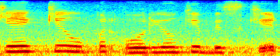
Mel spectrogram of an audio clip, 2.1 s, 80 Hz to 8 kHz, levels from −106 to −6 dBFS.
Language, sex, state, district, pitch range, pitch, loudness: Hindi, female, Haryana, Charkhi Dadri, 215-250 Hz, 240 Hz, -14 LUFS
